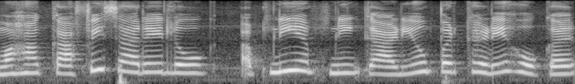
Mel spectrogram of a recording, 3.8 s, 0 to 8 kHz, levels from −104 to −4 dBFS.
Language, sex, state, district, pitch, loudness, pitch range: Hindi, female, Uttar Pradesh, Budaun, 280 Hz, -18 LUFS, 265-315 Hz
